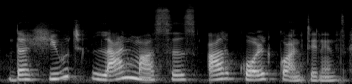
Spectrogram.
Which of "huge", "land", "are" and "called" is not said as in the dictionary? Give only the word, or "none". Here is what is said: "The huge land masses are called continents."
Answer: none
